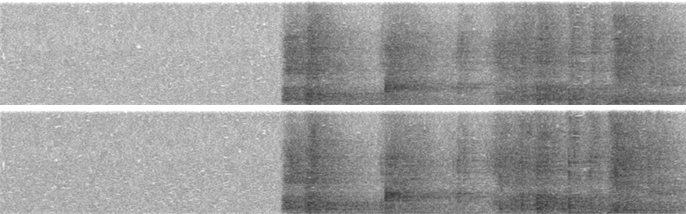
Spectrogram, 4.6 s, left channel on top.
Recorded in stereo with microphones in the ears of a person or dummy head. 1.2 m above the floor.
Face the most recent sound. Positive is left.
turn(degrees=-50)  # may be behind; listen again after turning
